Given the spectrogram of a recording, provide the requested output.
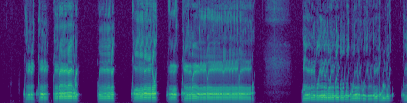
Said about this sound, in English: I've poured you a glass of water here. Okay. And basically, I'm going to gargle the tune to one of your Desert Island disc tunes.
